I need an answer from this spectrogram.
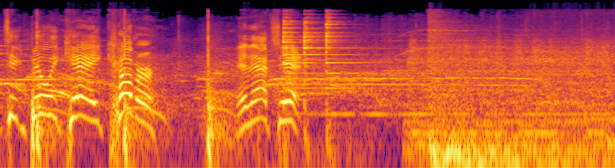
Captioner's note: bell ringing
